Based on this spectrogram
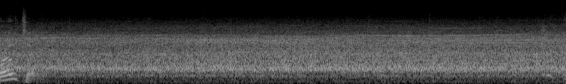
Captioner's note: cheering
